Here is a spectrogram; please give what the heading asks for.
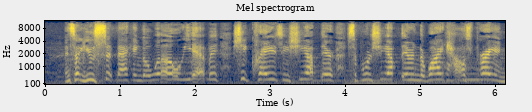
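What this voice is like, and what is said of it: Put-on dialect. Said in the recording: “what's with the dialect? ... This woman's almost whiter than me”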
